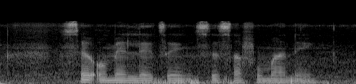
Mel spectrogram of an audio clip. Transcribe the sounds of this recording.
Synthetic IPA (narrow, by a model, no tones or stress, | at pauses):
sɪʔʊmɛl̩let͡sʼeŋ̩sɪsafumaneːŋ̩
